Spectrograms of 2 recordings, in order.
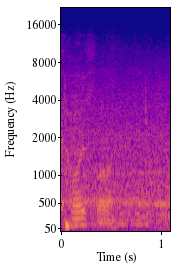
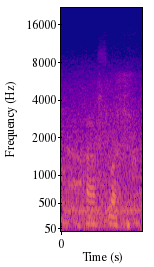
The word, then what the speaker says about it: Heusler: The biggest gainer is Nick Hessler, or Hosler. How do you say it, Mark? Nick Heusler. I've always called him Hustler.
